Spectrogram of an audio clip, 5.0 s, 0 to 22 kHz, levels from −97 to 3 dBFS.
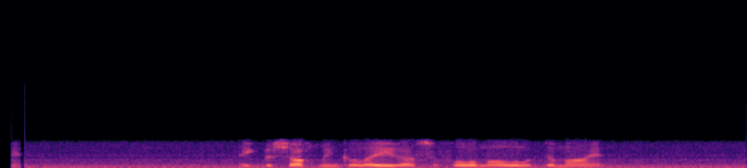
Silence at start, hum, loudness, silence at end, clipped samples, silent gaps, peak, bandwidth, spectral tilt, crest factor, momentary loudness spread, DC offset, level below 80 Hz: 0.1 s; none; -31 LUFS; 0 s; under 0.1%; none; -12 dBFS; 3.9 kHz; -9.5 dB/octave; 20 dB; 21 LU; under 0.1%; -62 dBFS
